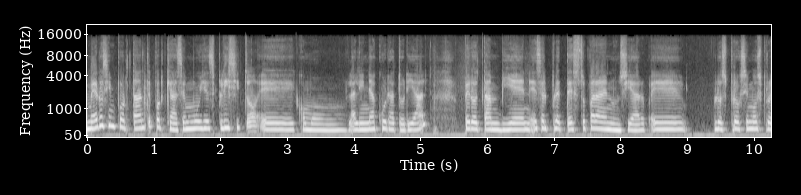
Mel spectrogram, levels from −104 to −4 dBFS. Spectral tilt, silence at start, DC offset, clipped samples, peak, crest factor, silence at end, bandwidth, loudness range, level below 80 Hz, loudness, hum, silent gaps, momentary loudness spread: -4.5 dB/octave; 0 s; under 0.1%; under 0.1%; -6 dBFS; 12 dB; 0 s; 15.5 kHz; 2 LU; -42 dBFS; -19 LUFS; none; none; 5 LU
